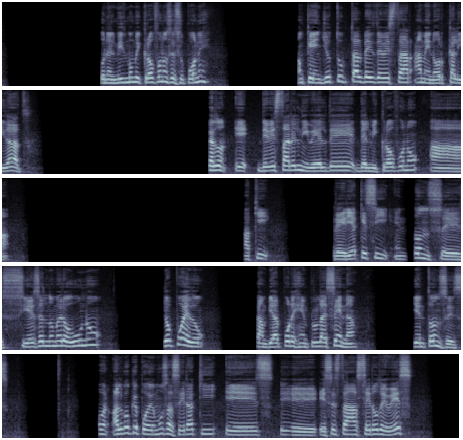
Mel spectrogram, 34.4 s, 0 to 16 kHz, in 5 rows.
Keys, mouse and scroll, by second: 22.3 click, 25.3-27.9 drag.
